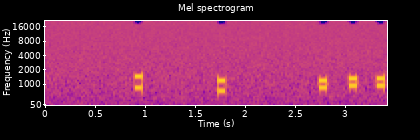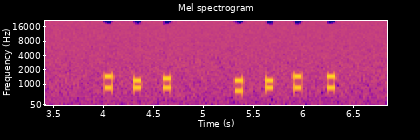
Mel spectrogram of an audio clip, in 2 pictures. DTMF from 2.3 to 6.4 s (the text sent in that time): 700 978 1799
